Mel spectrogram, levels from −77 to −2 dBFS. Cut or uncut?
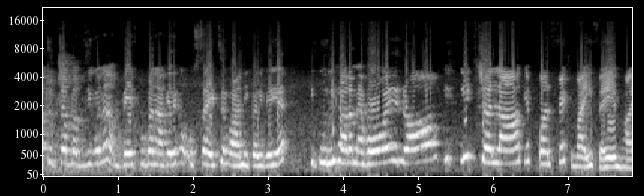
uncut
